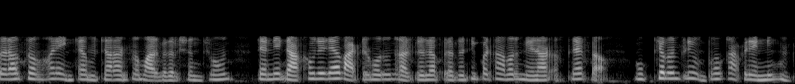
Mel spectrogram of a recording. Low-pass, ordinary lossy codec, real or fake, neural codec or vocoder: 3.6 kHz; none; fake; autoencoder, 44.1 kHz, a latent of 192 numbers a frame, MeloTTS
